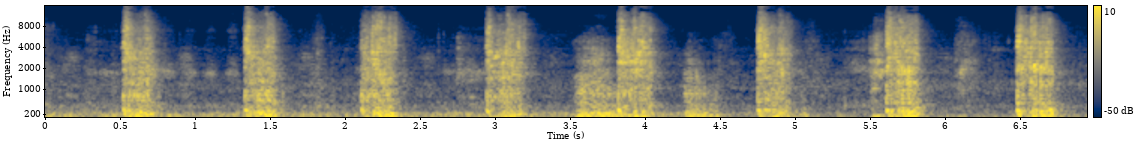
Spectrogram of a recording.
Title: Dogs has a sneeze attack 🐕🤒 (TikTok)￼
